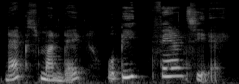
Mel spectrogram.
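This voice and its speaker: Young girl playing a high-voiced storybook schoolteacher. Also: big pitch swings, a little slow, gravelly, darkish tone, heavily acted, poor audio. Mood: encouraging. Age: child, about nine. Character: kindly, encouraging woman schoolteacher in a storybook.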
